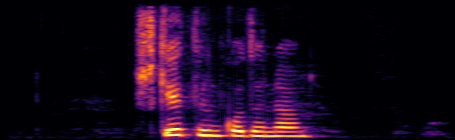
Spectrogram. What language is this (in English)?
Mari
